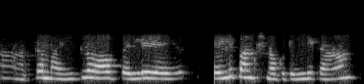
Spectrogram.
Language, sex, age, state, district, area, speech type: Telugu, female, 30-45, Andhra Pradesh, Kadapa, rural, conversation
